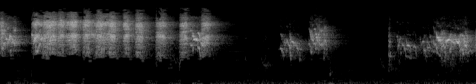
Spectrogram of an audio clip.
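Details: A budgie delivering a loud, fast rattling warble of rapid chirps, then two shorter scratchy bursts after a pause.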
